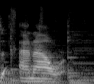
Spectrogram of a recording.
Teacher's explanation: The first sound is an ow sound, which is a vowel sound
